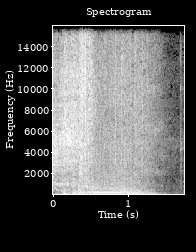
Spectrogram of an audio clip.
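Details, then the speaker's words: Big-block Chevy 454 V8 sat 20 years, open exhaust: deep rhythmic starter churning that never catches, then silence; thought to be out of fuel; good oil pressure, no rod knock. "yeah we're out of fuel yep just out of fuel Big Blocks uh they don't run long"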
